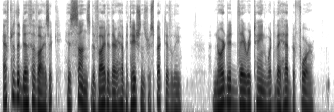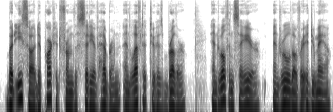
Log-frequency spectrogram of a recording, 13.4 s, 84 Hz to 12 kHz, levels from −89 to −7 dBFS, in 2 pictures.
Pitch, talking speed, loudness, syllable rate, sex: 105 Hz, 185 wpm, -20 LUFS, 5.6 syllables/s, male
